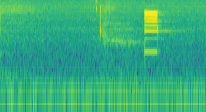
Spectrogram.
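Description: One short electronic beep from a Siemens touchscreen control panel as a button on the screen is tapped, about one and a half seconds in, over a low steady hum.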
